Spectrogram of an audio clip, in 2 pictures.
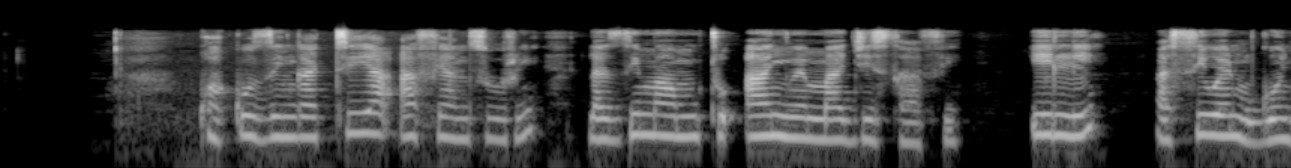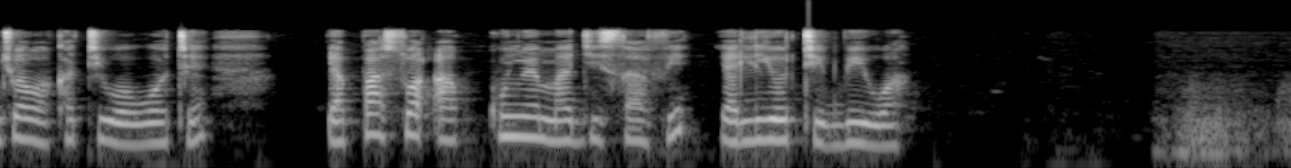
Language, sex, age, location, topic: Swahili, female, 25-35, Wajir, health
